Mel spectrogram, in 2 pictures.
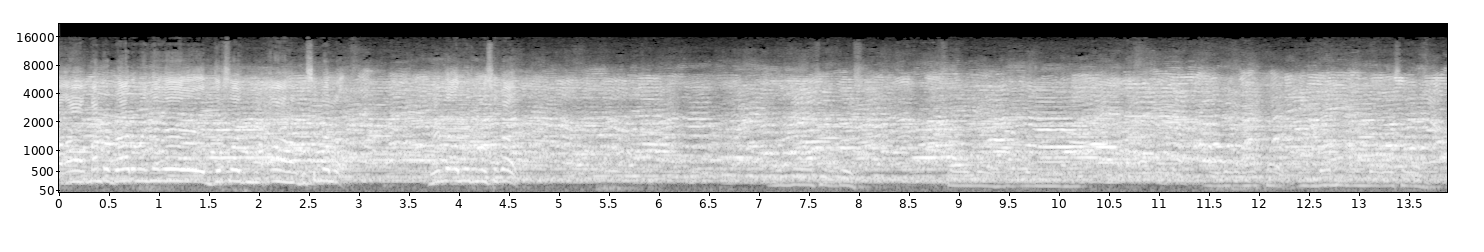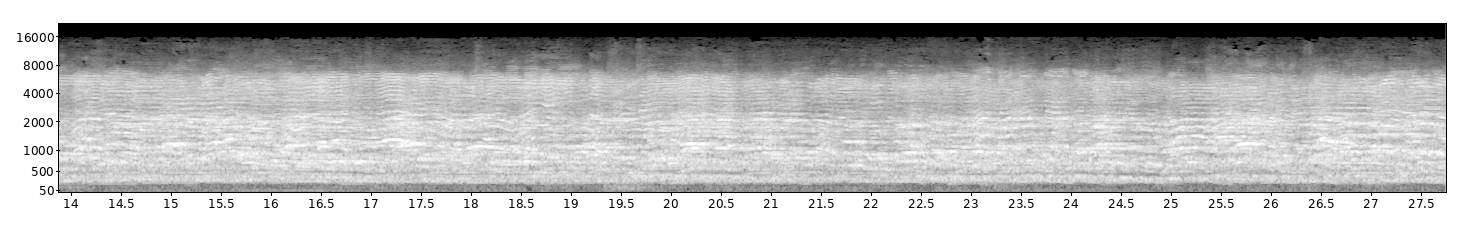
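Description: A crowd of children chatter and talk loudly all at once, close by in an echoing room.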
